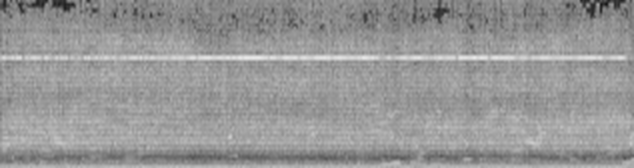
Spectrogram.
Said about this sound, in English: I don't know if you What, catch the question because you had the, the jet engine in the background there, but are you going to fire Mueller?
